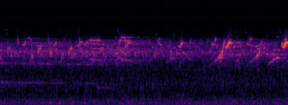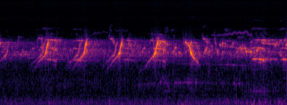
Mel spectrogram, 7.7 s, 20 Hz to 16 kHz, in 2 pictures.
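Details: Before dawn in a Hanover, Pennsylvania woodlot, April 12, 2019, a female bald eagle departs her nest calling: a rapid series of high, upward-sweeping chittering notes, building in the second half, over constant high-pitched background noise.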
